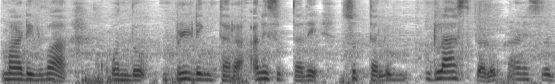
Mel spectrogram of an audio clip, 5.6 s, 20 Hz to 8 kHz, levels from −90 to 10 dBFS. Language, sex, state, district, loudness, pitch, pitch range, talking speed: Kannada, female, Karnataka, Dakshina Kannada, -17 LUFS, 200 Hz, 185-210 Hz, 95 wpm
